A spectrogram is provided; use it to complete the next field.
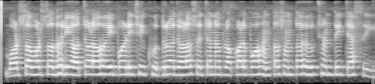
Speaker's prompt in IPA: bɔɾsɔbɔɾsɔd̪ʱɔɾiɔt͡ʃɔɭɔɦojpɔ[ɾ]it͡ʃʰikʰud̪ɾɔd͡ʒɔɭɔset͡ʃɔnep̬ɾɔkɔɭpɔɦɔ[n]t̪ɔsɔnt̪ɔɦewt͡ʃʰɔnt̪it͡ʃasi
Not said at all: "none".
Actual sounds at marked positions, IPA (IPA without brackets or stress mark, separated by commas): ɽ, n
